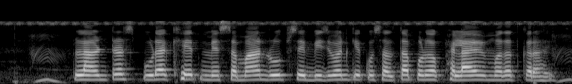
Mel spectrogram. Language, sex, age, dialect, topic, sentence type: Magahi, male, 18-24, Western, agriculture, statement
